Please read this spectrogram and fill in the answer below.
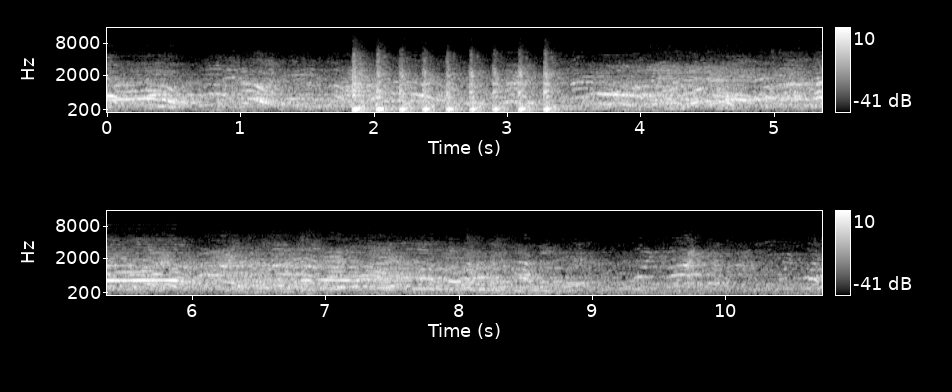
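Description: Indistinct calls and chatter from several voices on and around the rugby pitch, with no clear words. A couple of seconds in comes a quick run of about nine loud, evenly spaced knocks, roughly five a second.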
